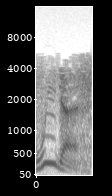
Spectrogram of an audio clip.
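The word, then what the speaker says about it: Ouida: French but English but why did she use the pen name of weeder because as a child that was the way she pronounced Louise she was a strange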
